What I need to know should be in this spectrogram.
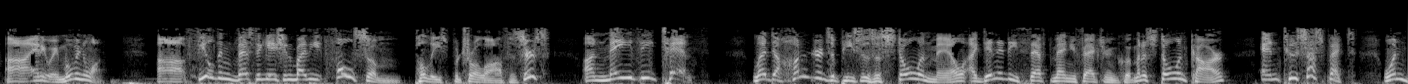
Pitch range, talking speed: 125-205 Hz, 155 wpm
